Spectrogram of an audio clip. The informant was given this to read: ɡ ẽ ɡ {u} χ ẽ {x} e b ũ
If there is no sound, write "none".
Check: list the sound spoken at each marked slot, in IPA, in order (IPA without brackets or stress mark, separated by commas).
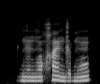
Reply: ũ, ɡ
